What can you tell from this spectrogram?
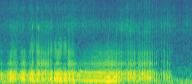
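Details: Snoring in an old man, heard as one long, low, fluttering snore that wavers in pitch and fades out.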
